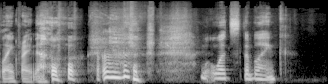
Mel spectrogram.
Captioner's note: laughs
